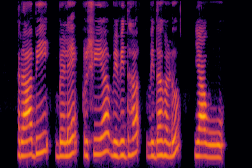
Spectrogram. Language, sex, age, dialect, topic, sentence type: Kannada, female, 18-24, Central, agriculture, question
